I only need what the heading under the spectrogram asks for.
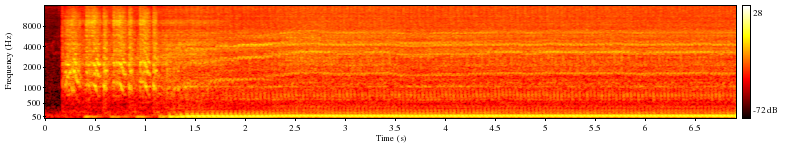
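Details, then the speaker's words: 2003 Honda ST1300 ABS motorcycle, not run for about 24 hours, fires almost instantly after a couple of cranks and settles into a smooth even low idle with no misses; owner says it always starts like this, hot or cold: healthy cold start. "The bike hasn't been running about 24 hours. And that's how it always starts, hot or cold. Beautiful running bike, always has been."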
